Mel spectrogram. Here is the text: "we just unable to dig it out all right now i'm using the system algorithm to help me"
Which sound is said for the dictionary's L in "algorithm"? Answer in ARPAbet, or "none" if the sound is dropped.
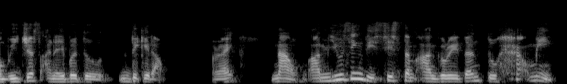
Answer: none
